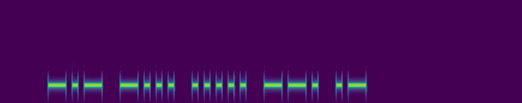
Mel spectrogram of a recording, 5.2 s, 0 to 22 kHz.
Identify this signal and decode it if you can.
Morse code, heard as a keyed tone, about 20 wpm, 700 Hz. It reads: KB5GA
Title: K1USN SST QSO Practice - 20wpm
